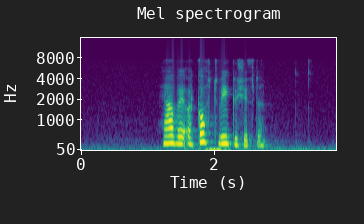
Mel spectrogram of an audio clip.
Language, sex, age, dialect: Faroese, female, 36-60, Norðuroyggjar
